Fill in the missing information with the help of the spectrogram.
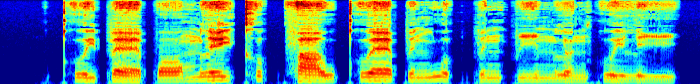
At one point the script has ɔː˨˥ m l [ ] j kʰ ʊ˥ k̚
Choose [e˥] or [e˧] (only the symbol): e˥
